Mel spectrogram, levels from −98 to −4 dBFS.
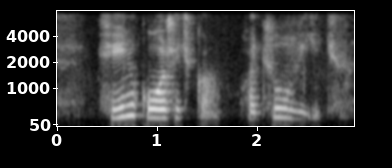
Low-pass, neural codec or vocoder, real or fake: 7.2 kHz; none; real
